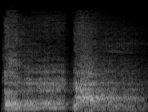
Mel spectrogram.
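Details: Tiger roaring: two loud, deep, rough roars in quick succession, the second rising after a brief pause.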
